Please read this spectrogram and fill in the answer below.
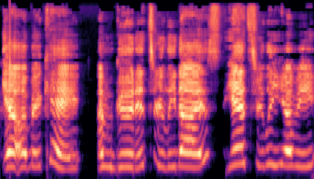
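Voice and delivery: put-on, very loud and high, swallowing back vomit. Retelling a girl eating spaghetti answering her mom, imitating holding back vomit. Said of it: "swallowing back vomit".

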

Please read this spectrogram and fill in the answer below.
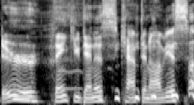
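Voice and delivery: loud, put-on sarcastic tone. Acting out a joke reply to a co-host: put-on sarcastic tone. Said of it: "I wanted to be, like, sarcastic".

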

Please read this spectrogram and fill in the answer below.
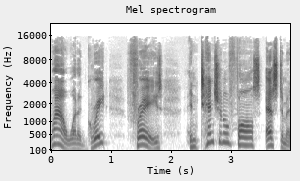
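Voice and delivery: plain

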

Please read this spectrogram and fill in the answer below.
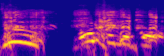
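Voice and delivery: put-on laughing yell, very high and loud. Telling others about a scene they watched, re-enacting own screaming at it. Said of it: "I was screaming at the thing".

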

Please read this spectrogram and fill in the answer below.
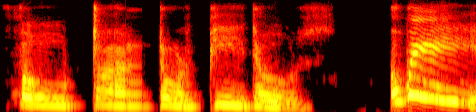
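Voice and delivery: strange, high-pitched calling out. Recapping an episode, quoting a crew member's announcement; Chekhov's weird voice. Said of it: "in that weird voice".

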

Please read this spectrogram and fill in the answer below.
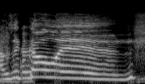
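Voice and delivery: put-on New York accent, drawn-out "going". Joking about someone visiting her parents in Florida; put-on New York accent. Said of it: "I'm sorry to any Italian Americans listening".

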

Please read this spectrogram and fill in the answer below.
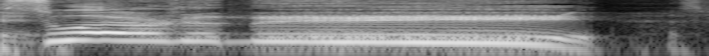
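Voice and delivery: high, loud, slow shout. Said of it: "That's my police voice".

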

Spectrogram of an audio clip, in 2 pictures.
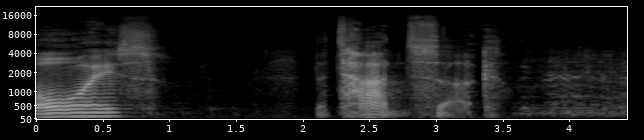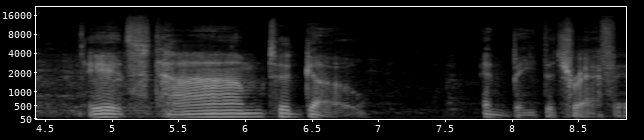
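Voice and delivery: drawn-out slow talking. Retelling what stepbrother's dad said at the game: imitating someone talking very slowly. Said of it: "he talks real, real slow".

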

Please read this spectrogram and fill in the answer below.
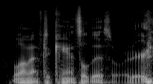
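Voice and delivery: bored, routine clerk-like tone.

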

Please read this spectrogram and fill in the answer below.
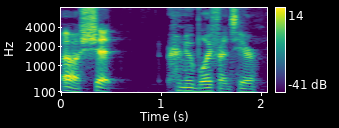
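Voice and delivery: ordinary talk

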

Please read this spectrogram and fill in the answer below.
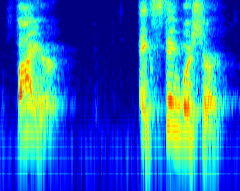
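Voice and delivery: very high, very loud, shrill, firm voice. Retelling what Jay called out during an oven fire: imitating Jay declaring loudly. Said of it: "she very declaratively and loudly says".

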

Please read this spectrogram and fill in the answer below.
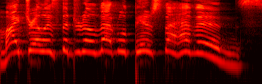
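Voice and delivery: high, slow, yelled anime battle cry. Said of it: "as we yell".

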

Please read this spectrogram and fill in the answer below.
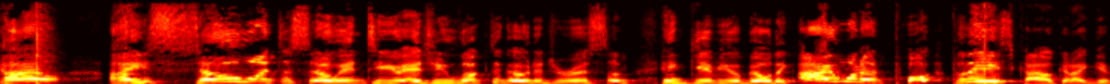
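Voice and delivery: eager, high, loud begging. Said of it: "somebody came up to me and like".

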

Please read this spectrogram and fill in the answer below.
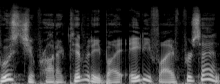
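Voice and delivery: commercial announcer voiceover style. Showing a friend how they sound like a commercial, commercial announcer voice. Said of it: "a commercial".

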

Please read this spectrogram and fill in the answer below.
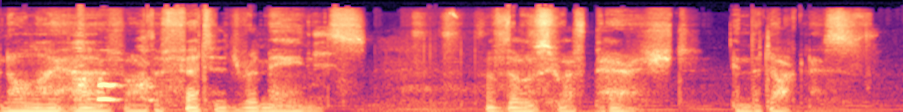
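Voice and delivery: mournful, despairing, gloomy, depressed creature voice. Playing a spider in a game with friends, in a depressed spider voice. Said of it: "You brought a depressed spider".

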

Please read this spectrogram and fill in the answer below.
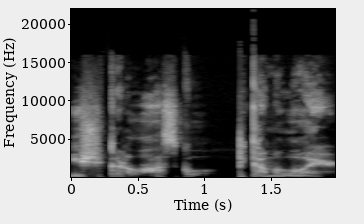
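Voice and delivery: soft, hushed whisper. Recapping a show, the speaker retells an evicted contestant's advice, imitating a whisper. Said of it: "she whispers like".

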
